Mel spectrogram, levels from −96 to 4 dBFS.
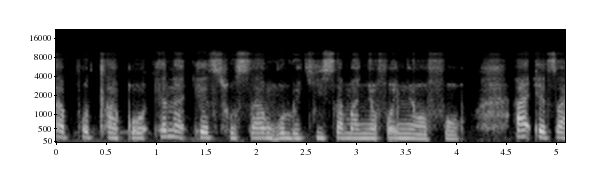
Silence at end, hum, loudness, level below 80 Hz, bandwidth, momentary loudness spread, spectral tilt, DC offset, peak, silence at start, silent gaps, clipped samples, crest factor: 0 s; none; -31 LUFS; -70 dBFS; 9.8 kHz; 9 LU; -6 dB/octave; under 0.1%; -14 dBFS; 0 s; none; under 0.1%; 16 dB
